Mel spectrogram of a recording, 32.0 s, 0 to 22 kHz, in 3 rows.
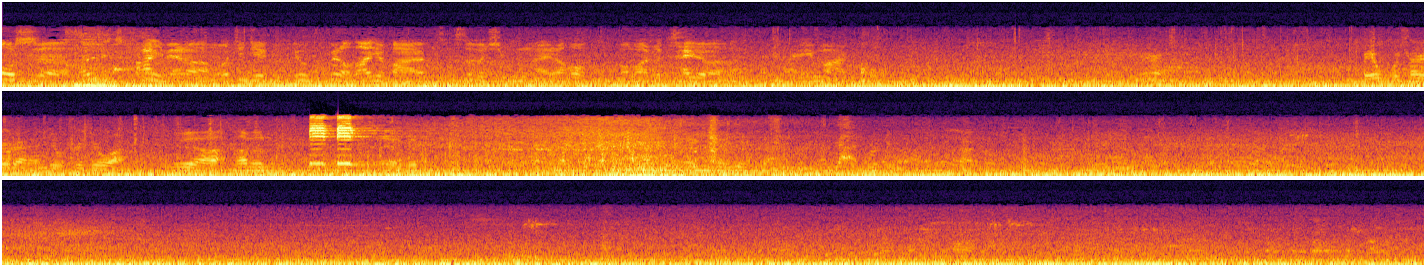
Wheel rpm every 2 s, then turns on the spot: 0, 0, 0, 0, 0, 0, 0, 0, 0, 0, 0, 0, 0, 0, 0, 0.
none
